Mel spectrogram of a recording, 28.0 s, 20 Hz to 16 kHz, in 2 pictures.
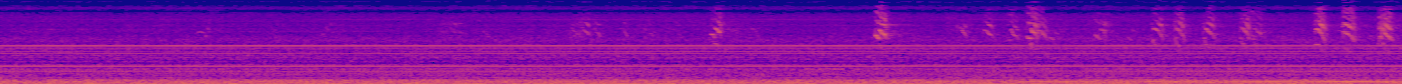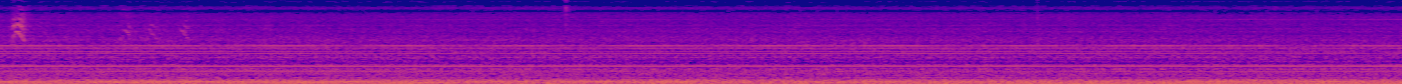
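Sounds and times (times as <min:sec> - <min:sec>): deeper hum: 0:00.0 - 0:28.0
steady hum with low rumble: 0:00.0 - 0:28.0.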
